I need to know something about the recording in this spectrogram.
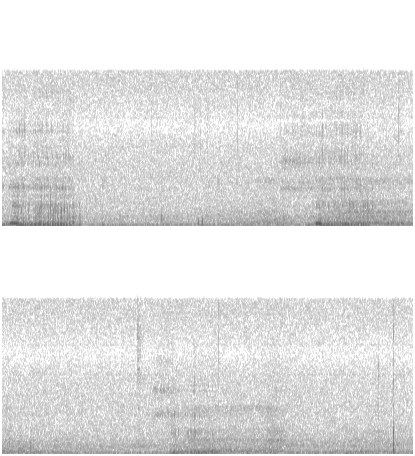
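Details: French Bulldog named Marcus snoring in bed beside a person: low rasping breaths about every three seconds, rough and rumbling, the loudest at the start and around three seconds, with soft rustling between.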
